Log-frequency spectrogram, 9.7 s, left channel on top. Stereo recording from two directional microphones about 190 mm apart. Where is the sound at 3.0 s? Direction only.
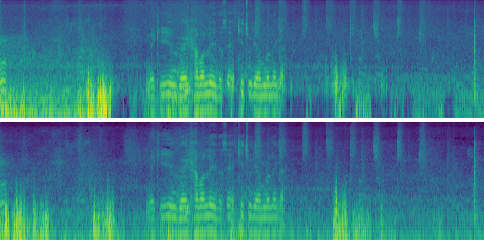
Centre (ahead or behind).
